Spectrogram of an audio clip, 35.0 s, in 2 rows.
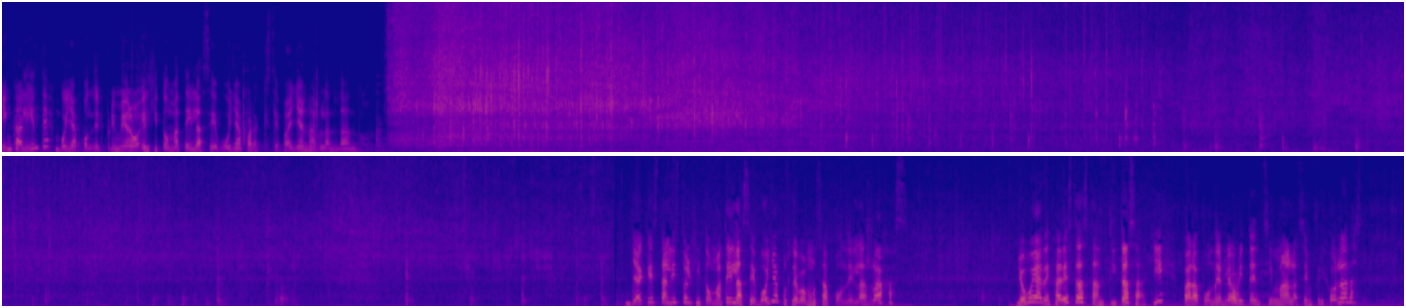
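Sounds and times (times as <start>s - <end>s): vegetables sizzling in oil: 4.8s - 35.0s
wooden spoon knocking and scraping: 17.8s - 21.3s.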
